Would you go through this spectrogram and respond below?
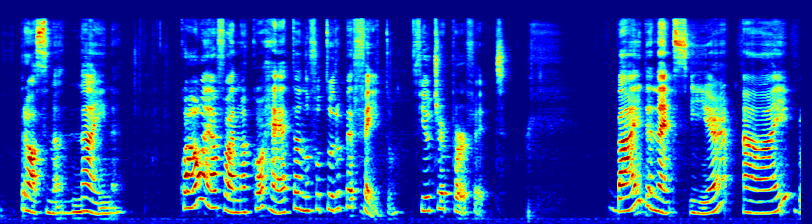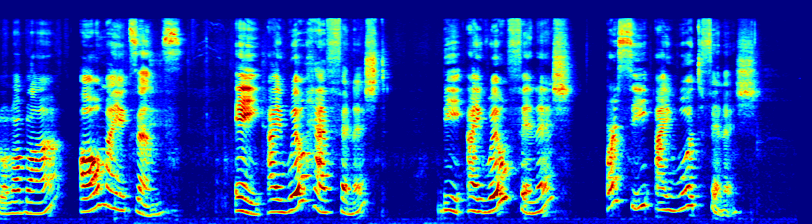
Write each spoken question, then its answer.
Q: Qual é a forma correta no futuro perfeito?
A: Future perfect. A. I will have finished all my exams.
